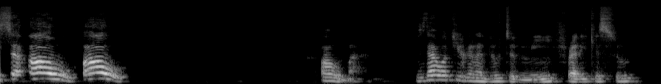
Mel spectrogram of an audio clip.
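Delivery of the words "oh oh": high, loud begging cry. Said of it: "he begged".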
